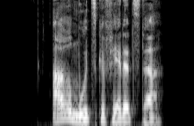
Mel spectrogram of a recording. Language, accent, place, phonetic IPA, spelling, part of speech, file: German, Germany, Berlin, [ˈaʁmuːt͡sɡəˌfɛːɐ̯dət͡stɐ], armutsgefährdetster, adjective, De-armutsgefährdetster.ogg
- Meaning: inflection of armutsgefährdet: 1. strong/mixed nominative masculine singular superlative degree 2. strong genitive/dative feminine singular superlative degree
